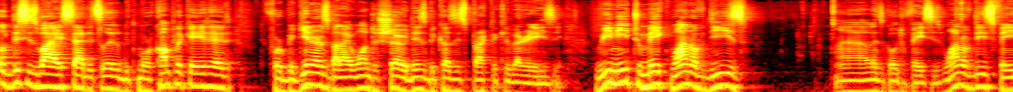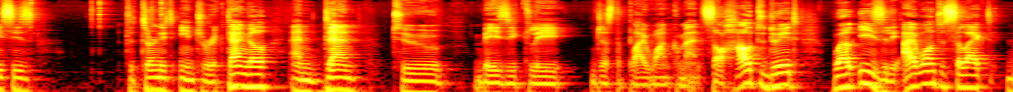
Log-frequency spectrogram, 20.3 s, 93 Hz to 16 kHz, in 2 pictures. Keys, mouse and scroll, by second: 0.3 shift+middle click, 0.8-2.8 scroll down 1, 4.5-5.1 scroll up 1, 5.3 shift+middle click, 8.1 Tab, 9.5 right click, 10.3-11.1 right drag, 11.6 right click, 17.1 scroll up 1, 17.5 shift+middle click, 19.5 click.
